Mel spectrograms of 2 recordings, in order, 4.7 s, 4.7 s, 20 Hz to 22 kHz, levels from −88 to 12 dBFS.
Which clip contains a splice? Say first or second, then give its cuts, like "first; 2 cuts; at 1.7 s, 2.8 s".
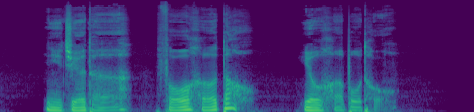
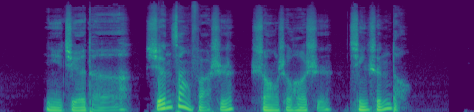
second; 1 cut; at 1.4 s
